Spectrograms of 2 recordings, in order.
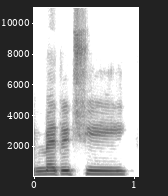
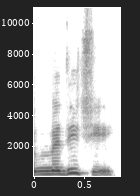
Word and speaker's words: Medici: so many Americans and they say Medici you know but in in Europe like we say Medici Medici and I've been there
